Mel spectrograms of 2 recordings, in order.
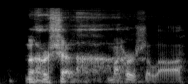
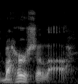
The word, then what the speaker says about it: Mahershala: Mahershala, by the way, Dragon, that's how you pronounce it. Mahershala. We've been pronouncing it wrong for like. Wait, so it's not Mahershala? It's Mahershala.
